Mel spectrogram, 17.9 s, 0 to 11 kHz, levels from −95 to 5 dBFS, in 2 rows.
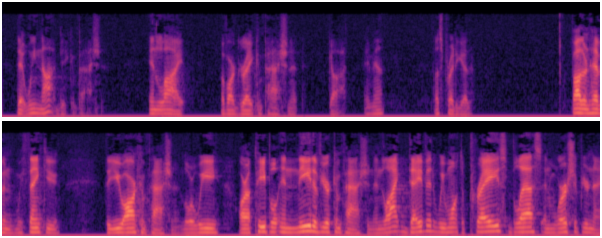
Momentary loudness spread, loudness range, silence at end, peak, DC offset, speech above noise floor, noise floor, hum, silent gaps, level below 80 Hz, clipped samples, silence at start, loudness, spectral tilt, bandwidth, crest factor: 20 LU; 17 LU; 0 s; -6 dBFS; 0.9%; 39 dB; -66 dBFS; none; none; -58 dBFS; under 0.1%; 0.25 s; -26 LUFS; -5.5 dB/octave; 8 kHz; 22 dB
